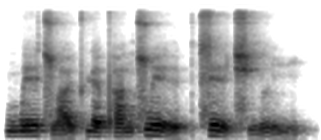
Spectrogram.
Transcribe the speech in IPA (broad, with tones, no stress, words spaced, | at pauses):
mwe˥ɪ̯t͡swa̰˨˩ɪ̯pʰɥɛ˥˩pʰa˥n t͡swe˥˩ɪ̯ | t͡se˥˩ɪ̯ t͡ɕʰi˧˥lḭ˨˩˦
